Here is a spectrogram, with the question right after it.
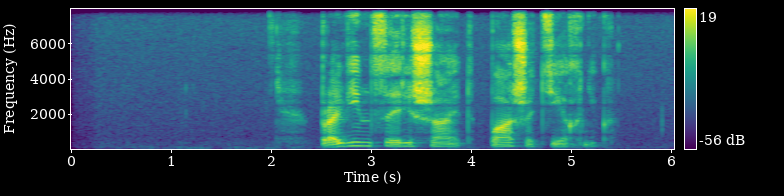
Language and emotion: Russian, sad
